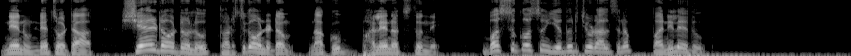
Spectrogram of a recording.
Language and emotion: Telugu, happy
